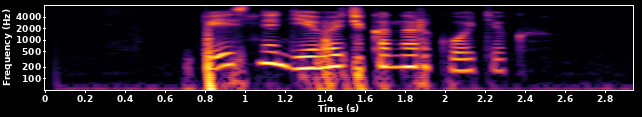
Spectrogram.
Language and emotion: Russian, neutral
